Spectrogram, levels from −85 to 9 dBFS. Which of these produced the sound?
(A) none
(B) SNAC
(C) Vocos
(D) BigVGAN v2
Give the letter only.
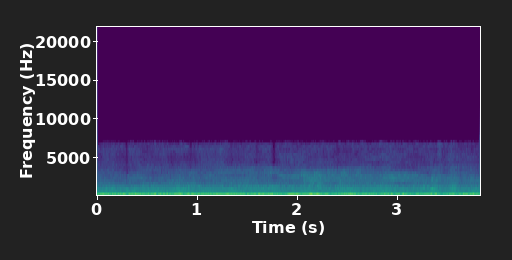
B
